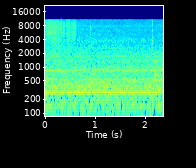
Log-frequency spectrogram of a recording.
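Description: Quiet room tone: a faint steady hiss with a low steady hum.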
